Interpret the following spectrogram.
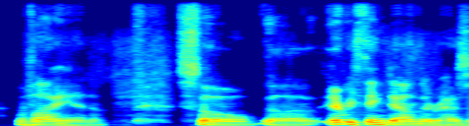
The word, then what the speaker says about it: Vienna: my home county is Vienna but unfortunately it's pronounced Viana so everything down there has a funny pronunciation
